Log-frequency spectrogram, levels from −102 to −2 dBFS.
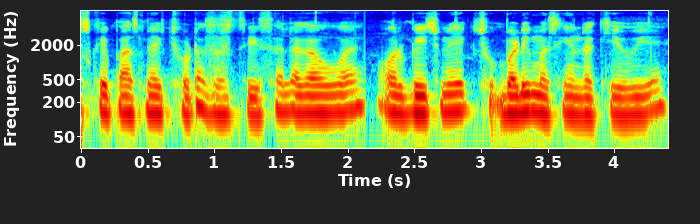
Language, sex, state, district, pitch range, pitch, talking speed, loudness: Hindi, male, Uttar Pradesh, Lalitpur, 125-140 Hz, 130 Hz, 260 wpm, -17 LUFS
